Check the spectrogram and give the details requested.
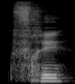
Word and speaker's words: fraisier: We call it, we call it fraisier. Fraisier, you know, like the A and I is E, frais, like exactly like if it was written like this, it's the same, frais.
